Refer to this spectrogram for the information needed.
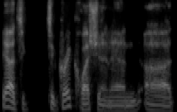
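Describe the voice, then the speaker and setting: Man, middle-aged, very low voice, dry sound, casual interview guest, rambling, many fillers. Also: lively intonation, normal speed, no echo. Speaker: podcast creator, guest.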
